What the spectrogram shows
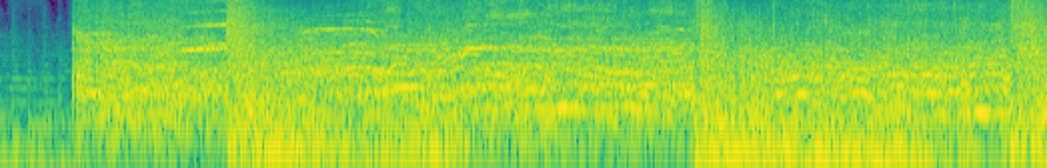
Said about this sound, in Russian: Когда стало известно, что участники акции планируют разбить палаточный городок, их разогнала полиция. При этом было взорвано несколько светошумовых гранат.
